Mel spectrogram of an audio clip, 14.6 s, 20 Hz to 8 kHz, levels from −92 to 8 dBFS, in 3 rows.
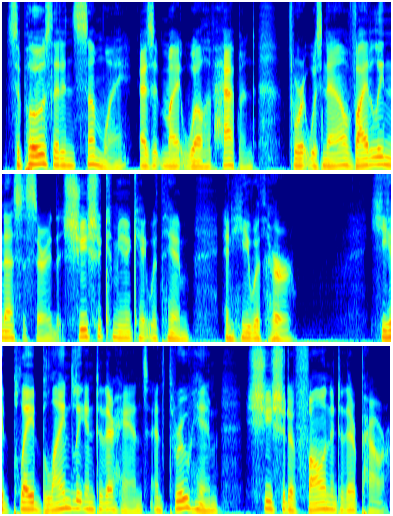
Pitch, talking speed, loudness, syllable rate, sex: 105 Hz, 180 wpm, -23 LUFS, 5.0 syllables/s, male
